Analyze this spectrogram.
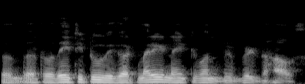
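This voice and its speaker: A man's very deep, low, dark and mellow voice with an Indian accent. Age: old. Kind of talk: interview answer.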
